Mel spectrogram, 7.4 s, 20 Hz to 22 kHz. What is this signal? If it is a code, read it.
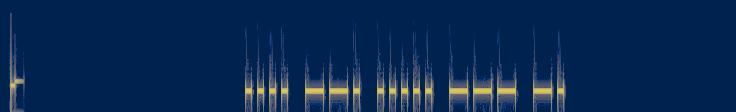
Morse code, heard as a keyed tone, about 20 wpm, 700 Hz. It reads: HG5ON
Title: DXCC-100 Call Signs - 5 Characters - 20wpm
